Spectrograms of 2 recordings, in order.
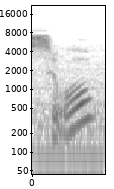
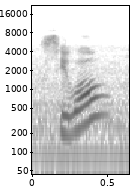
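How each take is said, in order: First: "Sewell" said as SOO-ul; first pronunciation of Sewell. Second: "Sewell" as SEE-wahl, rising and higher; second pronunciation of Sewell. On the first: Trying out a character's name, "Sewell" as SOO-ul. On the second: Unsure of a character's name, asking "Sewell" as SEE-wahl. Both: Shown as a demonstration.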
